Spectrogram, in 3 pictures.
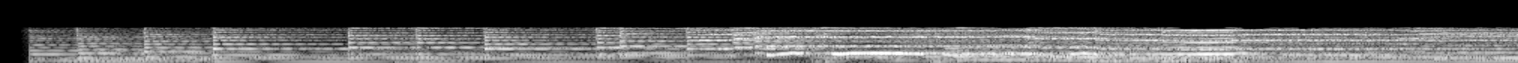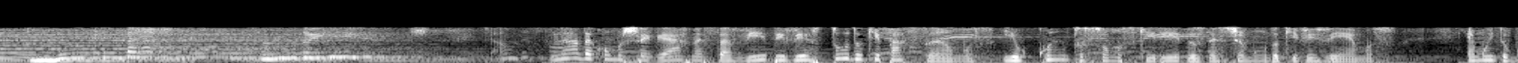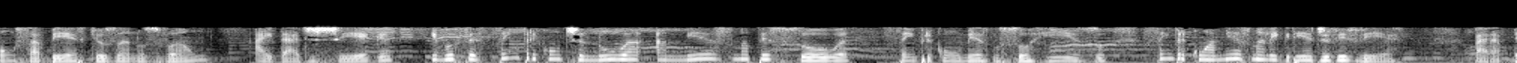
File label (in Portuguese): NEUTRO (F)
